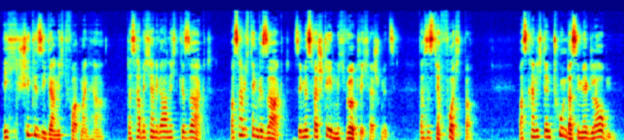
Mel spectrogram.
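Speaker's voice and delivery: nervous society lady placating a guest; flustered lady of the house. Acted. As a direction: fluster and over-apologize to the lodger. Lady pleads with the lodger.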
